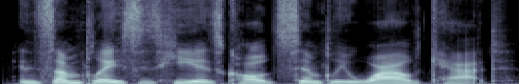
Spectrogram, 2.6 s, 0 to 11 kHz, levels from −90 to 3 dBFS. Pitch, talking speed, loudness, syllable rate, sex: 195 Hz, 210 wpm, -19 LUFS, 5.0 syllables/s, female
